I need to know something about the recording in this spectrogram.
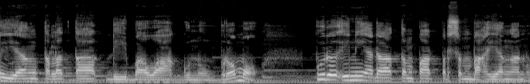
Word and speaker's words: Bromo: Oleh karena itu nama Gunung Bromo tersebut ya diambil dari nama Brahma, karena pelafalan orang Jawa ya, atau orang Jawa, kata A jadi O pemirsa ya, Bromo. Waduh, Brahma jadi Bromo.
